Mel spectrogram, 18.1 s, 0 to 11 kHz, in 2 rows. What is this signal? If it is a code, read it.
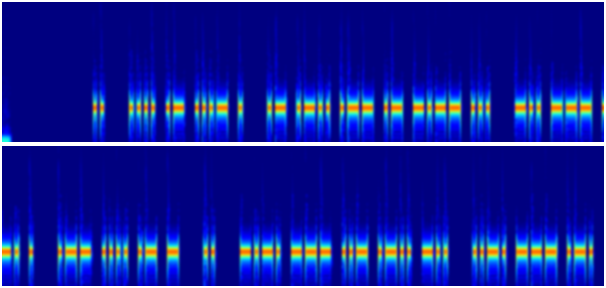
Morse code, heard as a keyed tone, about 22 wpm, 700 Hz. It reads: I HAVE ALWAYS DONE WHAT I COULD FOR
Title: Sentences from Top 1000 Words - Review Part 2 - 22wpm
